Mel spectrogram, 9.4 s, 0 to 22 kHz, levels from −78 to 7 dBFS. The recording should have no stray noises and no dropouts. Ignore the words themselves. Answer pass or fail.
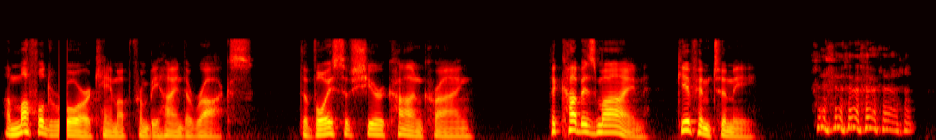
fail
